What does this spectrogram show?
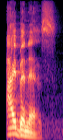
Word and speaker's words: Ibanez: okay here we go I think we're all saying the same thing it's just a matter of the culture you're from says it its own way Rammstein is a German word but when you say it in English depending upon you were you'll say it differently for instance everyone in the United States including guitar techs guitar manufacturers guitar playing artists everyone says Ibanez including tank the tech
